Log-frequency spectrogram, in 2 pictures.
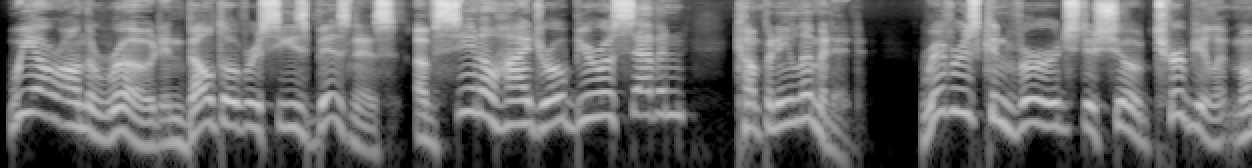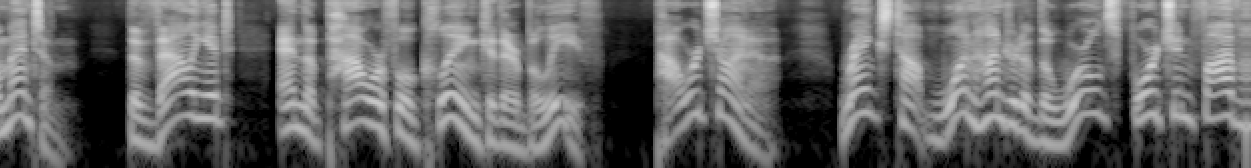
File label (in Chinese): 美式男宣传片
